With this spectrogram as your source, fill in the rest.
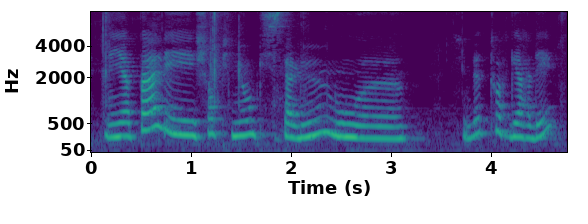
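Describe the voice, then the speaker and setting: The speaker's pitch varies in an ordinary way, and noticeable background noise can be heard. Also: woman. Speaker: YouTuber, shopping haul vlogger. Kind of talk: casual haul chat to camera. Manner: chatty, hesitant with many euh.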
